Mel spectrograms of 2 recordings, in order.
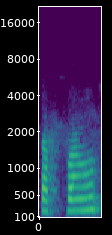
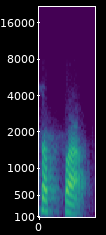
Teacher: زبر کی تنوین کو ایک الف سے بدل کے ایک حرکتین مقدار، ایک الف کے برابر، حرف مدہ کی مقدار کے برابر پڑھیں گے. صفن صفا. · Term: وقف بالابدال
